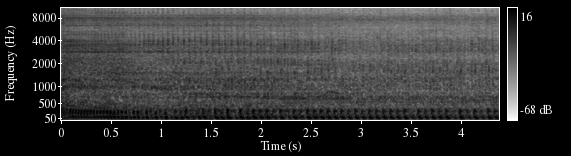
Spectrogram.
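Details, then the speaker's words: Kawasaki ZX motorcycle engine at idle, rapid even clatter about three to four knocks a second, not very loud at idle but very loud when revved and released; knock from inside the engine. "langsam suaranya ndak terlalu keras tapi saya kalau gas saya geber langsung saya lepas gas Suaranya sangat keras ya adanya di dalam suara mesin sini"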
